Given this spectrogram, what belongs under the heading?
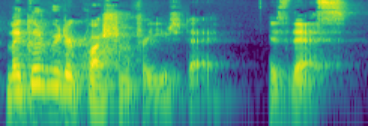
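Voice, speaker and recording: A man reads a story aloud for kindergarteners in a roomy, echoing space. His delivery is dramatic and very lively in pitch, with the clear, explanatory manner of a teacher. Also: fairly quick. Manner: expressive, dramatic delivery, explains words to young listeners.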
